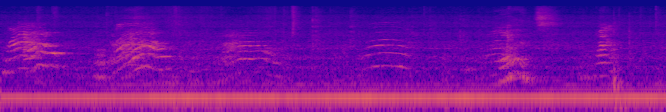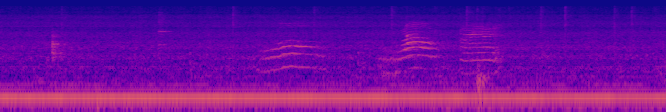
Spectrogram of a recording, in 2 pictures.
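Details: Pet cats meowing without pause on a trip to camp, their arched, sometimes strained meows repeating about every few seconds, mixed with a person talking and a loud steady low hum.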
